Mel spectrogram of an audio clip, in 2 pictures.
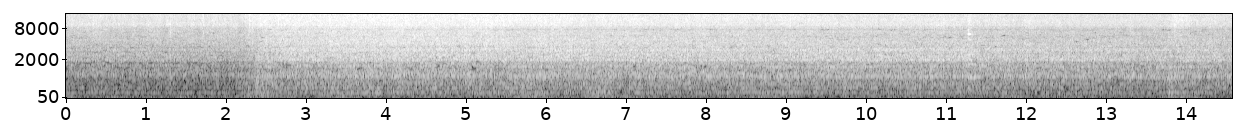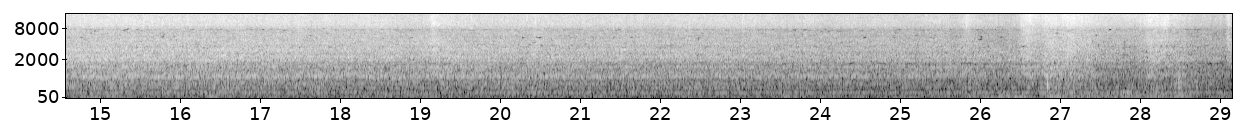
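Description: Potatoes and pancetta frying in hot oil in a pan, a steady sizzle that gets louder about two seconds in and slowly dies down. A few short knocks near the end.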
